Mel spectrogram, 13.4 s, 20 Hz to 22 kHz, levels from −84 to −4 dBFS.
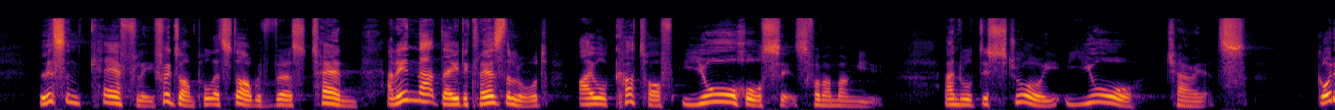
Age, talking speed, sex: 40-59, 140 wpm, male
